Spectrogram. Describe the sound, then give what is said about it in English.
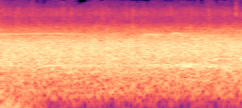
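Steady, dense applause from an audience, many hands clapping at once in a continuous loud wash of sound with no voices standing out. “Wow, that's quite the rousing applause.”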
